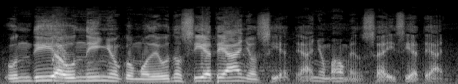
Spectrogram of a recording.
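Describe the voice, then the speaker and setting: A man's voice: fairly high pitch, normal speed, creaky. A man preaching a sermon as pastor, telling a story and acting out the people in it. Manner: storytelling, acting out quoted voices. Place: church.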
